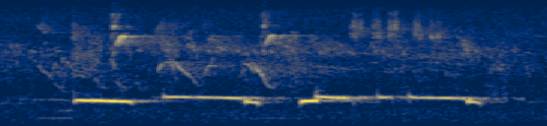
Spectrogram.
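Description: A diamond dove gives two drawn-out, soft, even coos, each about a second and a half, with a slight dip near the end; faint chirps of other small birds behind.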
